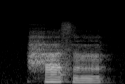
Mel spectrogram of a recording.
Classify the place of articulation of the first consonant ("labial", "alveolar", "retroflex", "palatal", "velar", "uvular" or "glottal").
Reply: glottal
